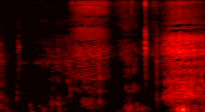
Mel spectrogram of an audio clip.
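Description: A man breathing out into the microphone: one long breath, a short click, then a second shorter breath.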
